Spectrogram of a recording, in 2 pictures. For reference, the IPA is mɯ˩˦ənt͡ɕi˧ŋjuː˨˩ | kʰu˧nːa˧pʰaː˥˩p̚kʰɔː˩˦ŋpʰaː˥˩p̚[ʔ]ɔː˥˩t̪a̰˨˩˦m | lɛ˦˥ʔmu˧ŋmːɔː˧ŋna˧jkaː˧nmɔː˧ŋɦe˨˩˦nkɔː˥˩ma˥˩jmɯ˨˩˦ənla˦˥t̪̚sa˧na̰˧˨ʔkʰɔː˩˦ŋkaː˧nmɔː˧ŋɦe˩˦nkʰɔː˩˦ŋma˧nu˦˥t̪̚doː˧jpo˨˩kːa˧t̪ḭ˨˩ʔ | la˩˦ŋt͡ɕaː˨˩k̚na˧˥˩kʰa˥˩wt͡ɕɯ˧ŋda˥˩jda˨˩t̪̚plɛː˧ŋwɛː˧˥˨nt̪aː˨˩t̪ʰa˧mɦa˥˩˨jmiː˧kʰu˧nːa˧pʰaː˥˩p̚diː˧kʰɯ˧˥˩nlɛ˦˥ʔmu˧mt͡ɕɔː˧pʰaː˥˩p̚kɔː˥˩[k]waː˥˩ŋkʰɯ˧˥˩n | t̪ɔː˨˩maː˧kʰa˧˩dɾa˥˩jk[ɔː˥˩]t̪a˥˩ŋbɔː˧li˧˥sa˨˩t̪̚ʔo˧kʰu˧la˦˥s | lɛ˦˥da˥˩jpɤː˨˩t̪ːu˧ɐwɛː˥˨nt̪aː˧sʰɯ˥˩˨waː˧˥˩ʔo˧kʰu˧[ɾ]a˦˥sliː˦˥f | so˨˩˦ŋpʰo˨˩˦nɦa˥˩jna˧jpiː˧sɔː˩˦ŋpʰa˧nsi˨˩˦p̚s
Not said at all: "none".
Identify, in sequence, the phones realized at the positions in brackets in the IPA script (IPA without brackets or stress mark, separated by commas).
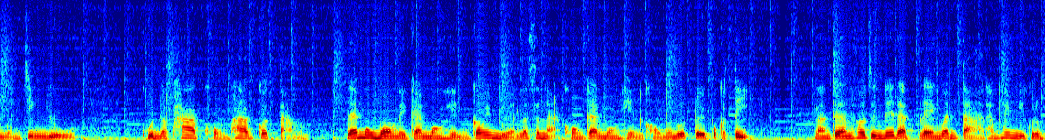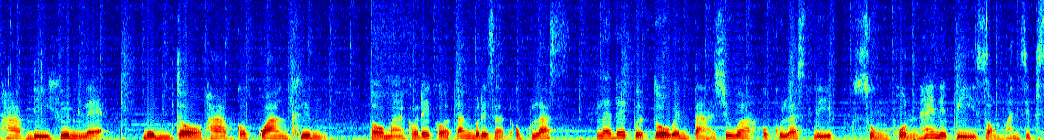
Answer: k, k, ɔː˨˩, l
